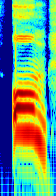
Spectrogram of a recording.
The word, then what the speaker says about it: ओम: ओम असल में तीन अक्षरों से मिलकर बना है। अ, उ और म।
